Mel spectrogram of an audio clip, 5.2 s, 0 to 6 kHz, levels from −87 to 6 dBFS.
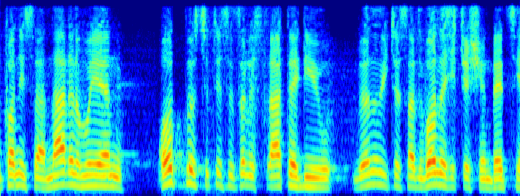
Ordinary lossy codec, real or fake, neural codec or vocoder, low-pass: none; fake; codec, 16 kHz, 0.5 kbps, X-Codec, HuBERT features, trained on general audio; 5.4 kHz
